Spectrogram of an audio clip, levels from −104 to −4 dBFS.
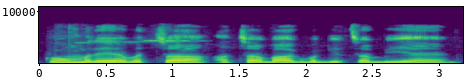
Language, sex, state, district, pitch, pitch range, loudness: Rajasthani, male, Rajasthan, Churu, 120 Hz, 115-125 Hz, -16 LUFS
